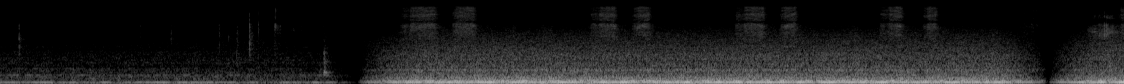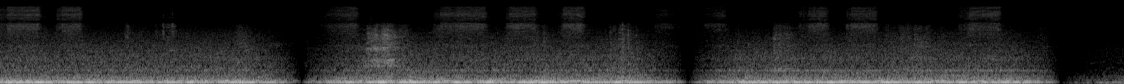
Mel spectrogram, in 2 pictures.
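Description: Aerosol spray paint can hissing in repeated on-off bursts over a steady low hum, starting a few seconds in after faint bench handwork.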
